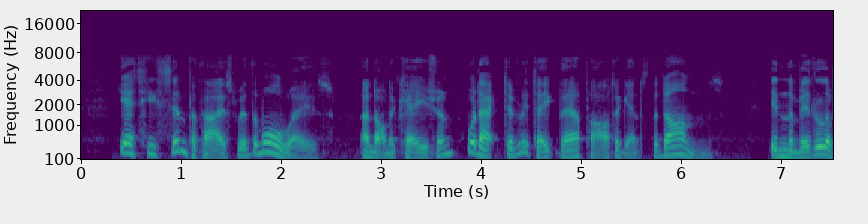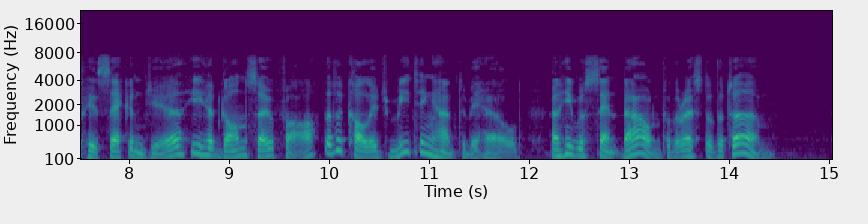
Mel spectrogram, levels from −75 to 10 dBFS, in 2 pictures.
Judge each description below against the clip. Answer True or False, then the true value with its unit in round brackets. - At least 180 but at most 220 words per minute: True (190 wpm)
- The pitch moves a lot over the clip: True (7.7 semitones)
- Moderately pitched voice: True (145 Hz)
